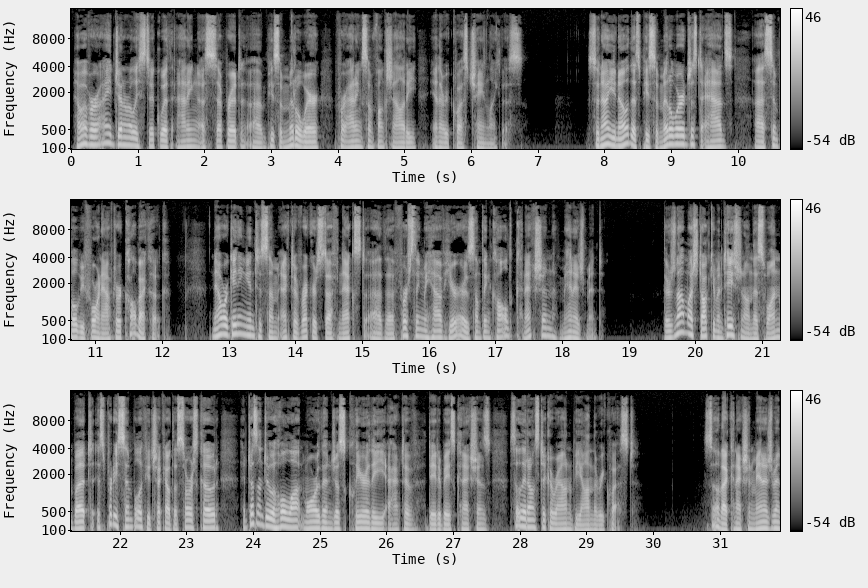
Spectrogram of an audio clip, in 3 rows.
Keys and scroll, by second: 9.5 super+v.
